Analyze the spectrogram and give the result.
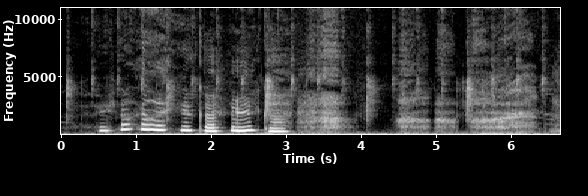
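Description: A woman yawns up close, a string of short, wavering voiced sounds giving way to a long, breathy, drawn-out exhale, fairly quiet and with no words spoken.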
